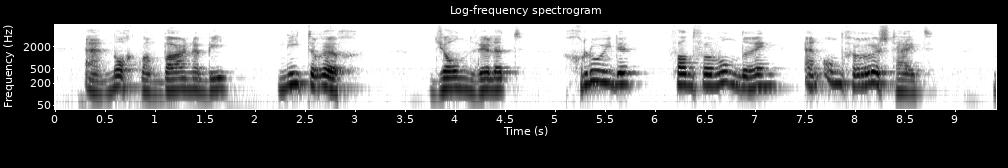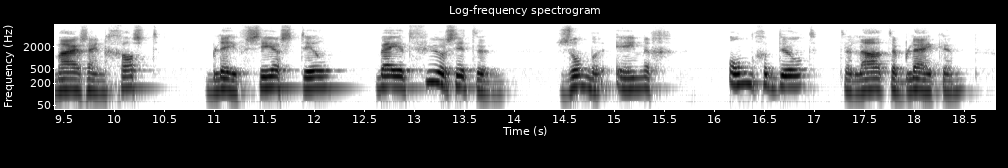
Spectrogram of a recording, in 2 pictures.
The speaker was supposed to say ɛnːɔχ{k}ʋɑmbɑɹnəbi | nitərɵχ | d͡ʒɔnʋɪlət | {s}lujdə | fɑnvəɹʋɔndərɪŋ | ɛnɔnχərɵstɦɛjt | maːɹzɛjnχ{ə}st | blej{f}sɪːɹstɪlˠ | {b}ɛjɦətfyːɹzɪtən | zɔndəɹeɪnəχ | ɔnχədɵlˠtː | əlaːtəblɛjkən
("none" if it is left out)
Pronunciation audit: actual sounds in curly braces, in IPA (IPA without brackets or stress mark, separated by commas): k, χ, ɑ, f, b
